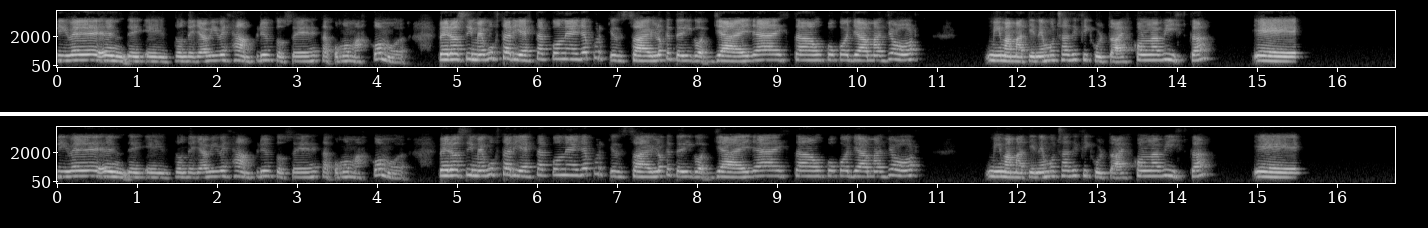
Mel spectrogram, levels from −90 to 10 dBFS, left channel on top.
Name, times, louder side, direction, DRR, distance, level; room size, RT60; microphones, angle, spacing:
voice 1, 0.0-10.8 11.6-14.4 15.0-15.5, left 4 dB, 55° left, 0.5 m, -20 dB
3.8 x 3.5 x 2.6 m
head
